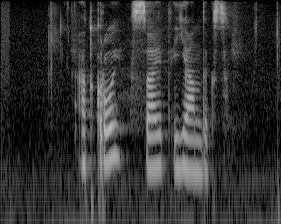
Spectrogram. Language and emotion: Russian, neutral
